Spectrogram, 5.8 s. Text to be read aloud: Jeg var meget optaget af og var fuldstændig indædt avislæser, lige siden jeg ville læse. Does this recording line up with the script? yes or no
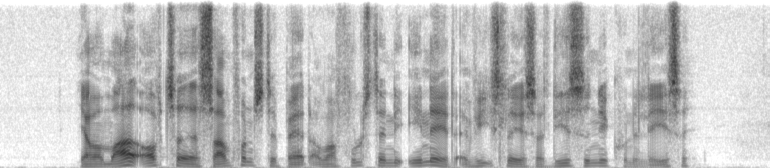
no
